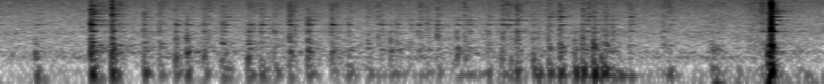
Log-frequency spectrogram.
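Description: A large pink hollow inflated rubber ball with nubs is held beside the microphone and scratched and tapped with fingertips and nails. Soft, dull, low thumps and brushing scratches come in an uneven stream, with a sharper tap near the end, and each sound dies away almost instantly.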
